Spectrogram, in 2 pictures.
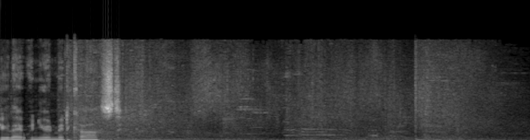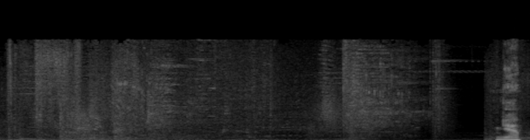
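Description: Game sound effects whoosh and clash.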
